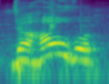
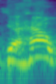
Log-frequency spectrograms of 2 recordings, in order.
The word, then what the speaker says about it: Yahawah: when you calling upon Jehovah versus you call upon Yahawah. That's right. You see what I'm saying? The Most High, the Most High, he he don't owe us nothing. He might not. He Yeah, he you saying Jehovah Most Jehovah. When you say Yahawah, you talking in that tongue that he gave you.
